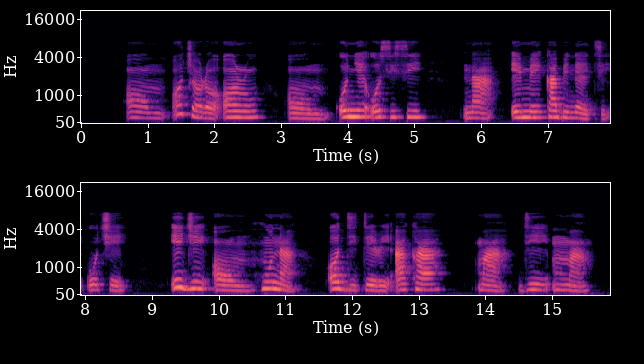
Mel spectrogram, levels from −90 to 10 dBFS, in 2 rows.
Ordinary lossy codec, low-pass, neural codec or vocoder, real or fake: none; 7.2 kHz; none; real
